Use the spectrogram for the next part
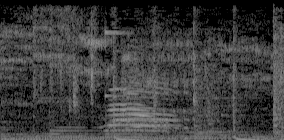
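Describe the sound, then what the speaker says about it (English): A cat meows twice in Minecraft Hypixel Skyblock, short rising-falling cries over a continuous bed of game music. "What was that meowing sound?"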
